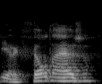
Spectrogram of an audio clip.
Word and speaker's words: Erik Veldhuizen: But my last name was was very good pronounced. Uh my name is Eric Felheiser.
